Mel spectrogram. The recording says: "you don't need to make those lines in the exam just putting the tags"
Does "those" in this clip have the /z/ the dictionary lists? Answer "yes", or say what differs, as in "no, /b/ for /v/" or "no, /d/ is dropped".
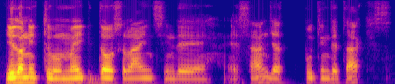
no, /s/ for /z/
